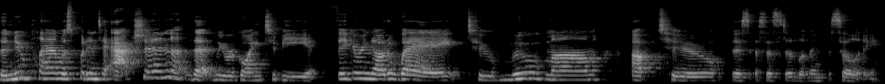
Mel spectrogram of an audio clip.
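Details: Adult woman speaking; ordinary speech.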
